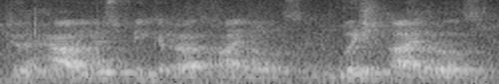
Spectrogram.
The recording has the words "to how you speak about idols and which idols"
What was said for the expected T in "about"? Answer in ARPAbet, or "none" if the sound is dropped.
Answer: T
